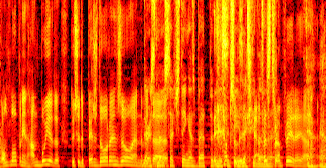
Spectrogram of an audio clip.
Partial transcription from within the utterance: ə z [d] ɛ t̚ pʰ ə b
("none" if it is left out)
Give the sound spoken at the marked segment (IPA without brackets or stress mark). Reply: b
